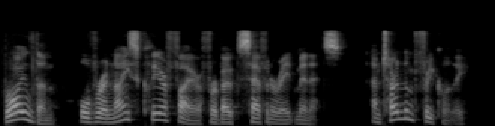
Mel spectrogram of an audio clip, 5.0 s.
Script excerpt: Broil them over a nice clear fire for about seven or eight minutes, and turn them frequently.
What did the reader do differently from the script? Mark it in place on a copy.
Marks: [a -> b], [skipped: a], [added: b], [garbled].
Broil them over a nice clear fire for about seven or eight minutes, and turn them frequently.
